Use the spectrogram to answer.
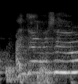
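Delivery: high, beaming hello; bright cheerful greeting. Shown as a demonstration. 반가운 손님에게 인사하듯 높고 밝게 맞이하기. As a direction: greet them like you're thrilled to see them. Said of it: "이렇게 하고 싶은데".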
